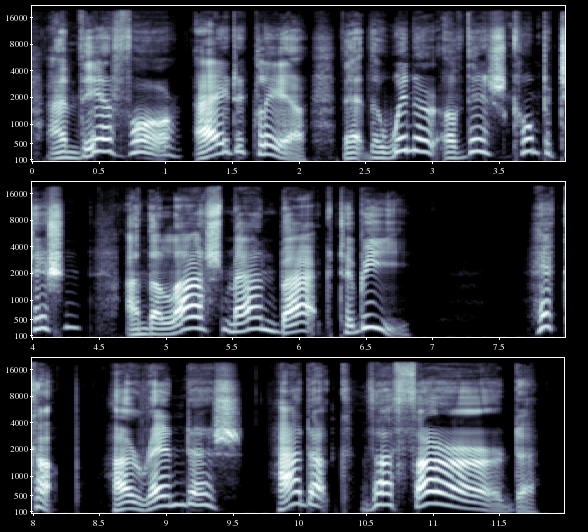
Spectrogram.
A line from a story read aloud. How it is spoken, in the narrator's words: cried Old Wrinkly solemnly in his ancient old quavering voice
